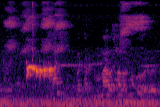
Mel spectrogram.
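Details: Local zebra dove from Banten, Indonesia, a top-performing bird sung in styles called krital and warung kebek, gives one trilled coo lasting over half a second. A man's voice talks throughout, with room murmur.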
